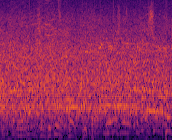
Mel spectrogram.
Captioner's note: audience cheering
